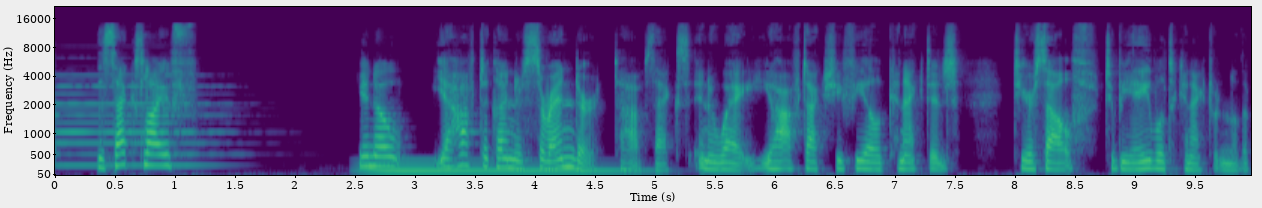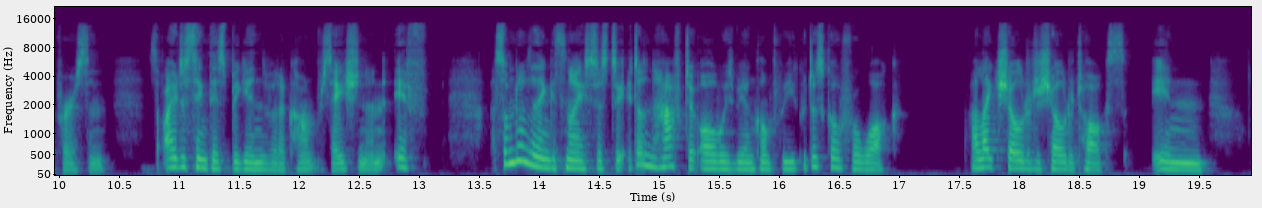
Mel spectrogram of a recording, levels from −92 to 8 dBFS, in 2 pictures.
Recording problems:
background music; loud; until 5 s; 9 dB below the speech

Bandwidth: 14 kHz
